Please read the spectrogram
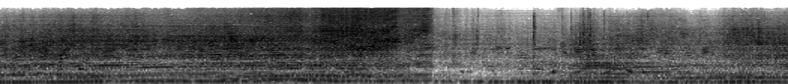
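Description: A pack of Pure Stock race cars running together on a paved oval, their engines droning in a layered mix of pitches. The engine note rises over the first few seconds, then drops off suddenly about six seconds in as the pack moves away.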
